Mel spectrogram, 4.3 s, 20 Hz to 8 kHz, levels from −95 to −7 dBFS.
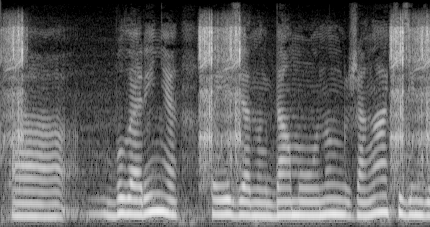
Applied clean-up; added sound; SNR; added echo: none; Camera; 8 dB; none.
